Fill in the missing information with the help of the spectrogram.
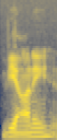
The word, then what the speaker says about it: Vianney: Vianney, is that how you pronounce it? – Yeah.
